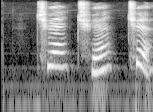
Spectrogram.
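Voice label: "Que", Chinese syllable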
